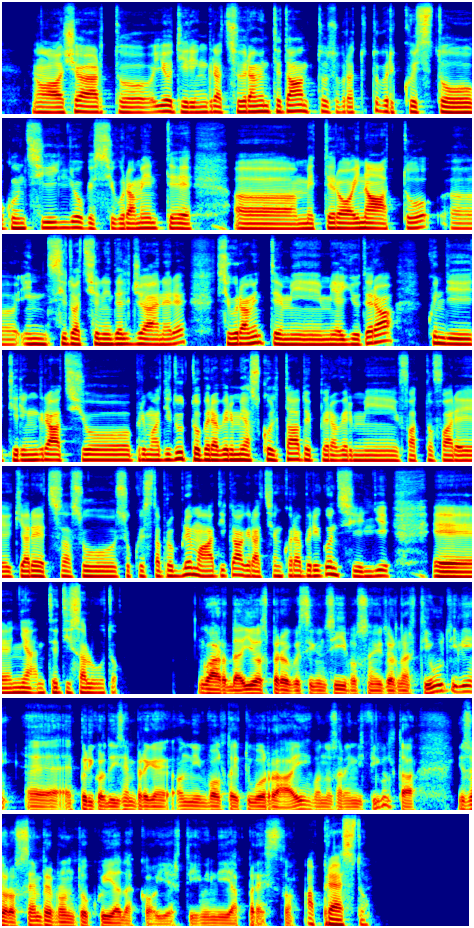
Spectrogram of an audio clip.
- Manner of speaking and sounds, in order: tapping; other background noise
- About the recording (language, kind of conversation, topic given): Italian, advice, Come posso adattarmi quando un cambiamento improvviso mi fa sentire fuori controllo?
